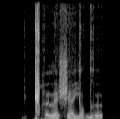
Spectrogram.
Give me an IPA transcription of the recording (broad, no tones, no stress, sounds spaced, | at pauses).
ǁʰ œ l æ ʃ æ j ɔ ɡ ɵ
